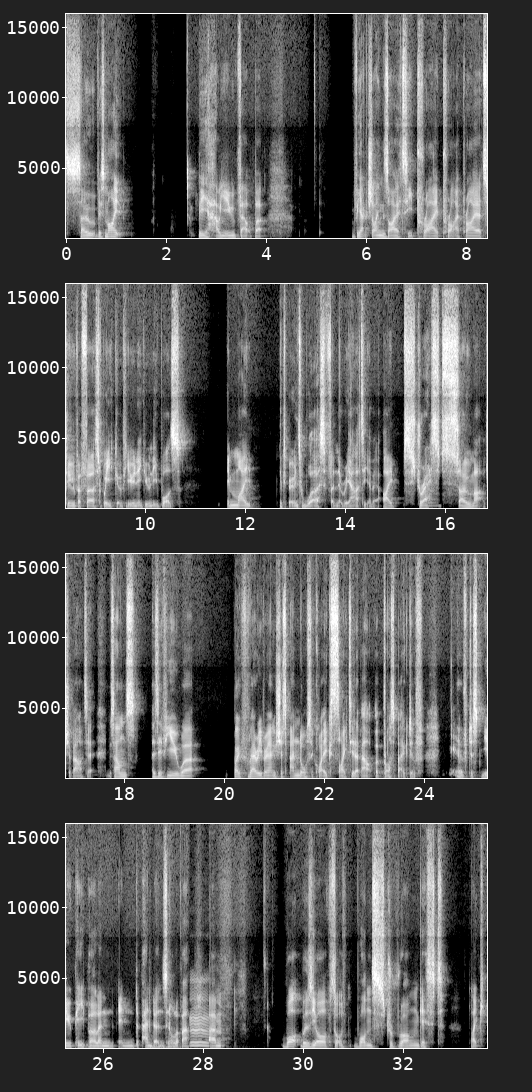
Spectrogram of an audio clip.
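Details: Adult woman who stammers, with repetitions and broken words; stammering.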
